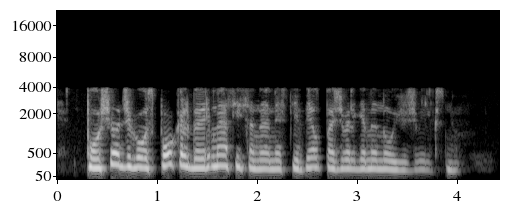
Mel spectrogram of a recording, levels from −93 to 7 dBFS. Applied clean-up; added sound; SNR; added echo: none; none; none; none.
